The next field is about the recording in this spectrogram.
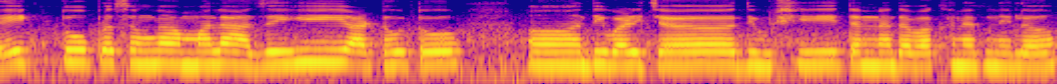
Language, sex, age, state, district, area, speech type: Marathi, female, 60+, Maharashtra, Yavatmal, rural, spontaneous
